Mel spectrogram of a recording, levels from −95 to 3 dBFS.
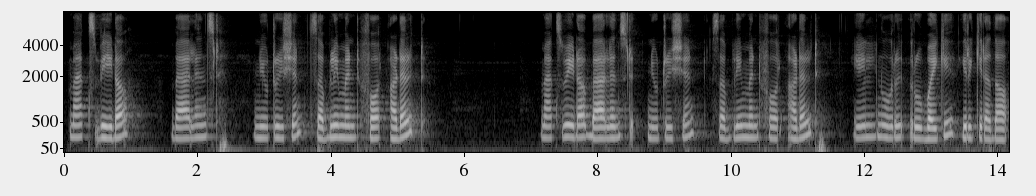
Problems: none marked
